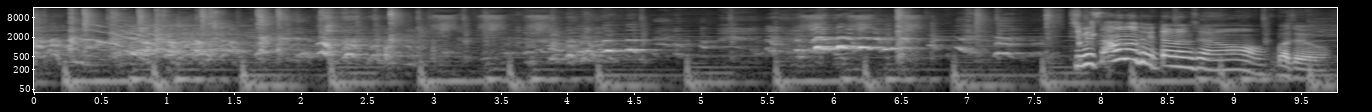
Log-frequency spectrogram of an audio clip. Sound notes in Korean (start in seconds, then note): 2.9 킁 킁 킁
